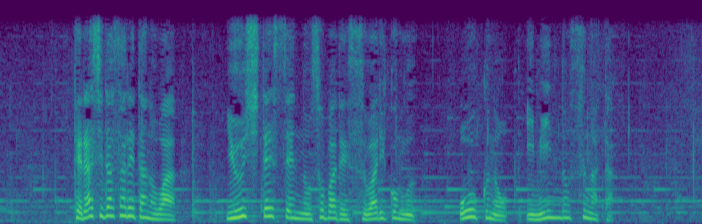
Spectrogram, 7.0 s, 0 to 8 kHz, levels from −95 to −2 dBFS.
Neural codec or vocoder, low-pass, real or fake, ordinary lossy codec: none; 7.2 kHz; real; none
